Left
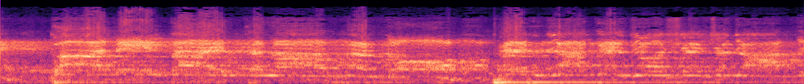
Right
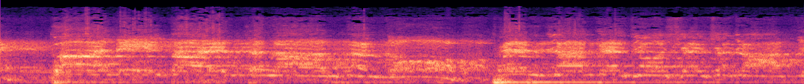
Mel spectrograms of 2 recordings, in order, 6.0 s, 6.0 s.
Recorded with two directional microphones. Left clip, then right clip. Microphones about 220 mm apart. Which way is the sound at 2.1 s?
50° left (ahead or behind).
